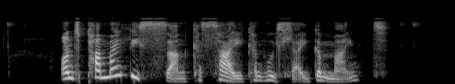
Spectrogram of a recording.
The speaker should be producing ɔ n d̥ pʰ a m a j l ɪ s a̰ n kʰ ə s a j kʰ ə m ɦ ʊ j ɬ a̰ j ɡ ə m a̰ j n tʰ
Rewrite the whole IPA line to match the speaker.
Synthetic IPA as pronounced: ɔ n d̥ pʰ a m a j l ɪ s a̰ n kʰ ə s a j kʰ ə n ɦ ʊ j ɬ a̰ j ɡ ə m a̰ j n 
